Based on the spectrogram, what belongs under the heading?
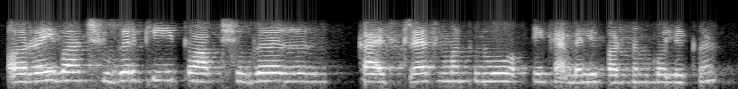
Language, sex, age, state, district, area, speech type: Hindi, female, 60+, Rajasthan, Jodhpur, urban, conversation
